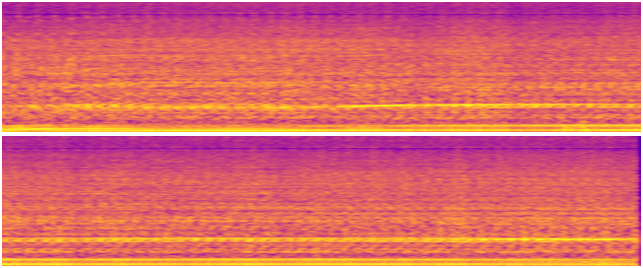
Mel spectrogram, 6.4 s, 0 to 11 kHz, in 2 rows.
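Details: Mitsubishi 4G63 MIVEC 2.3 L engine at idle: hollow rapping knock through smooth running with a steady whistle above; piston slap suspected, cause never found.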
